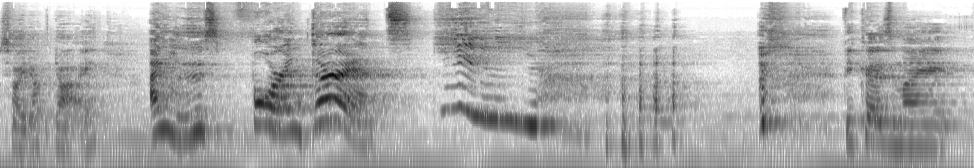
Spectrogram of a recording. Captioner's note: laughs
